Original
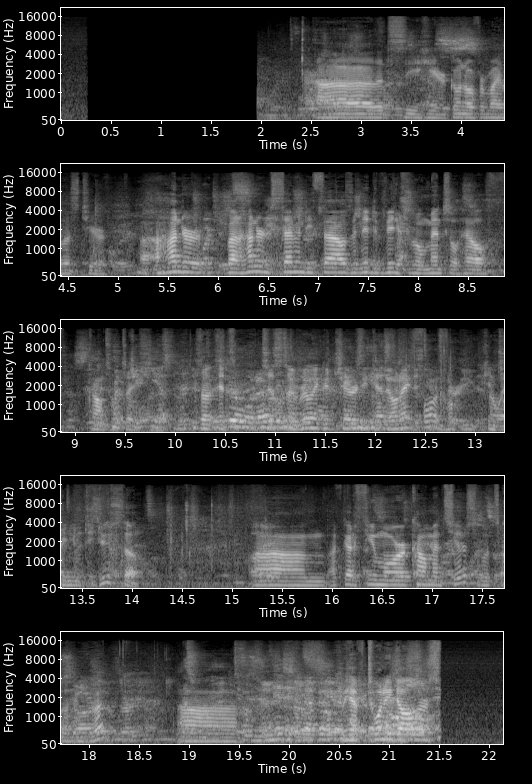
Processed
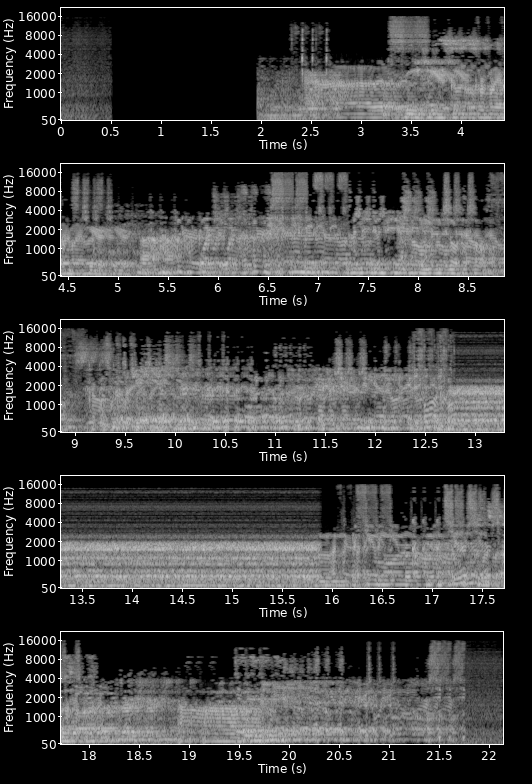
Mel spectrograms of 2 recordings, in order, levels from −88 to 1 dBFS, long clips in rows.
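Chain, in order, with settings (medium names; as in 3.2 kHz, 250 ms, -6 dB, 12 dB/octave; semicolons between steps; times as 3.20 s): spectral gate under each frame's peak -20 dB strong; peaking EQ 710 Hz -6.5 dB 0.41 oct; compressor with a negative ratio -31 dBFS, ratio -1; loudspeakers at several distances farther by 35 m -6 dB, 83 m -4 dB; spectral freeze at 12.82 s, 3.06 s; trim +4 dB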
